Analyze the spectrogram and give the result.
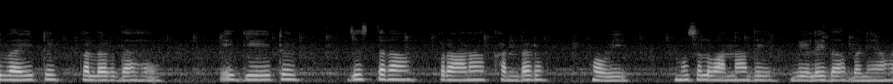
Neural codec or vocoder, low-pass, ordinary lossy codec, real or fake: none; 7.2 kHz; none; real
